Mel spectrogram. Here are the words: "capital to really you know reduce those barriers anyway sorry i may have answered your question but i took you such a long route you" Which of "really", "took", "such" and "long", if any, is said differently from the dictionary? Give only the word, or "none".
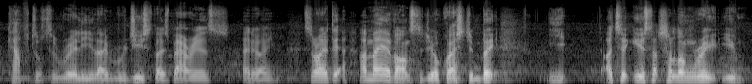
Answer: really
